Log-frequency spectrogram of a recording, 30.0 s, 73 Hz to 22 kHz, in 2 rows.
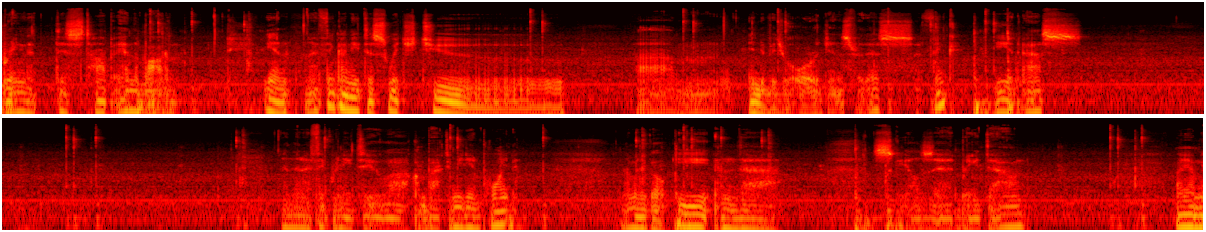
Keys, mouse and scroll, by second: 1.9 alt+shift+click, 2.3 middle click, 6.6 click, 8.4 click, 10.9 middle click, 12.1 e, 12.5 s, 16.1 middle click, 18.9 click, 21.7 middle click, 23.4 e, 23.9 middle click, 25.6 s, 29.1 middle click.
